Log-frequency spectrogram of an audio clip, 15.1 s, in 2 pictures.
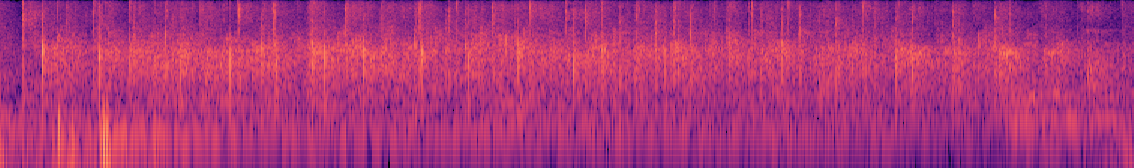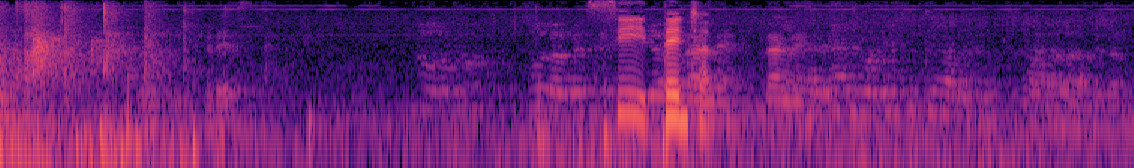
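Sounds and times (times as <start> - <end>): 
audience applause: 0.0 - 8.8
speech: 11.7 - 12.4.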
